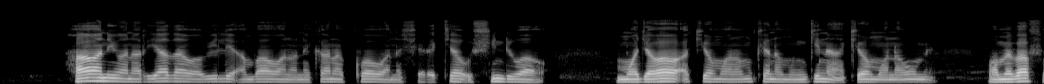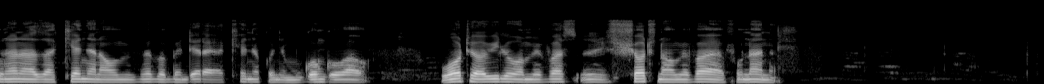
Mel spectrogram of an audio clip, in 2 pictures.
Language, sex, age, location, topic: Swahili, male, 36-49, Wajir, education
